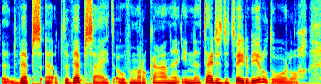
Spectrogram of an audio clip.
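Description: Talking at a fairly quick pace, this woman has a fairly low pitch. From Netherlands, Groningen. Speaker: education researcher and lecturer. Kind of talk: interview. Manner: hesitant with many fillers.

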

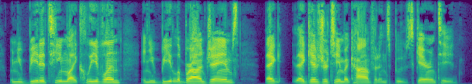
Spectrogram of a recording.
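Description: A man with a normal speaking voice talks at a fairly high pitch and a fairly quick pace, with ordinary pitch variation. The recording is very clean and dry, with a close sound, no echo and a silent background. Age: 20s. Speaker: college radio sports host. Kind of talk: sports talk show. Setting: studio.

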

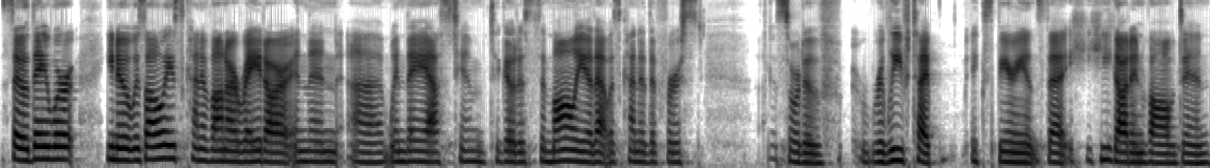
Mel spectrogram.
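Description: A woman with a fairly low pitch and a normal speaking voice talks at a moderate pace, her intonation fairly even. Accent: American. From Kenya, American missionary family. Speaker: nurse and medical project manager. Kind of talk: interview. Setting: studio.

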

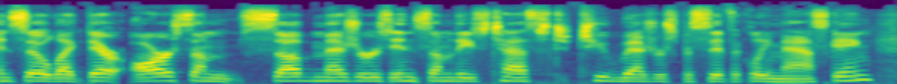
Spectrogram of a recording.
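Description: An unremarkable speaking voice from a woman with an American accent, fairly low in pitch with fairly even intonation, at a moderate pace with hardly any pauses, in a very clean recording with a silent background and a dry, close sound with no echo. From Boston. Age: 50s. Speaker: licensed professional counselor. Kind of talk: podcast interview.

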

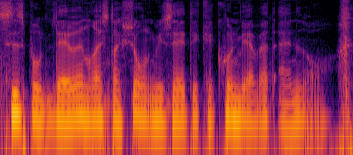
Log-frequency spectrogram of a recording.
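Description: A man's dark, mellow tone holds a monotone, flat intonation. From Bornholm (Nexø). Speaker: former church youth secretary and preacher. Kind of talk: life-story interview.

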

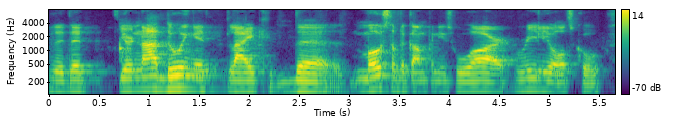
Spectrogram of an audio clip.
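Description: Fairly slow, fairly even speech over noticeable background noise. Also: man, medium pitch for a man. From Netherlands. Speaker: company co-founder, salesperson. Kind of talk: sales call. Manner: halting, many fillers.

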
